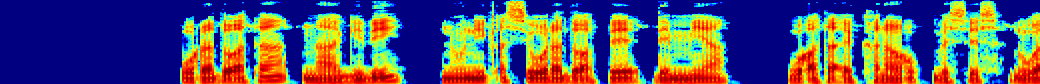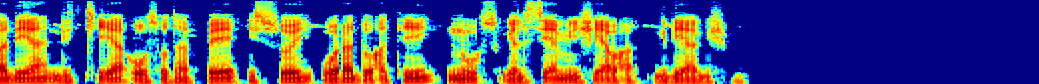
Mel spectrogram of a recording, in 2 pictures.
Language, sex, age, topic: Gamo, male, 25-35, agriculture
